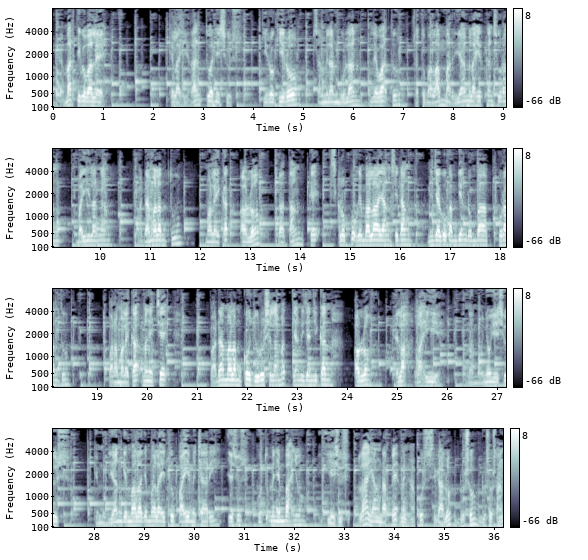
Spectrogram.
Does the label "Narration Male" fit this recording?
No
